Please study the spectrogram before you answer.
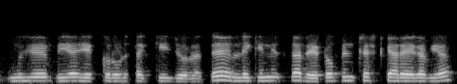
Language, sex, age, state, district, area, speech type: Hindi, male, 18-30, Rajasthan, Jaipur, urban, conversation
